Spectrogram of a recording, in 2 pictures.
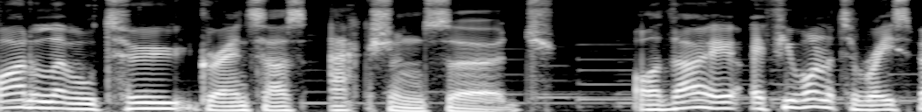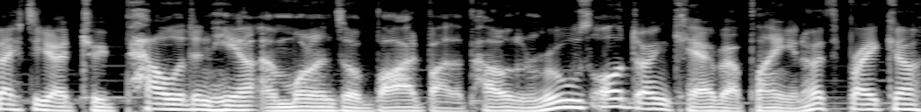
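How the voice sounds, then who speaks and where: A man at a fairly quick pace, with very wide pitch swings, music in the background. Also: medium pitch for a man. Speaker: gaming YouTuber. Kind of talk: game commentary voiceover.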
